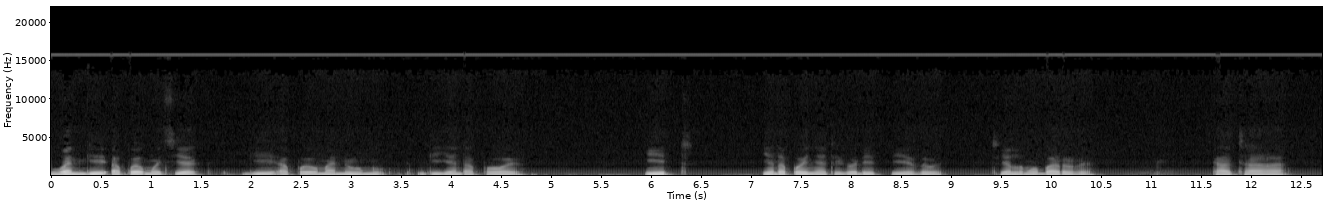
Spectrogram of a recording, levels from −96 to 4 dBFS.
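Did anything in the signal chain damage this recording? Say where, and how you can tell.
Yes: a screen or video cable coupled into the analogue wiring, laying video or display buzz under the speech throughout, a 59.94 Hz field-rate buzz with hash and a faint 15.7 kHz line tone, well below the voice.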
